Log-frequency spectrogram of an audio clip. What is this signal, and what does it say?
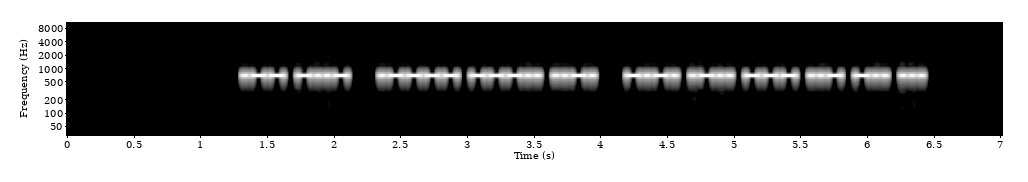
Morse code, heard as a keyed tone, about 34 wpm, 700 Hz. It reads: WX 18F CLOUDS
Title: Practice QSO - Exchange 2 - Info - 35wpm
